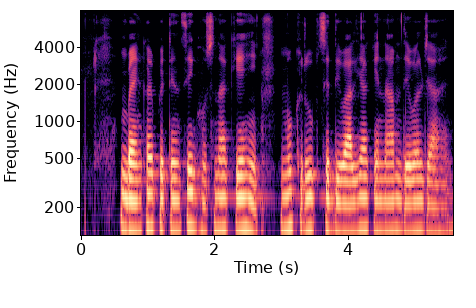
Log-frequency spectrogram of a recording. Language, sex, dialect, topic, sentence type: Magahi, male, Southern, banking, statement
